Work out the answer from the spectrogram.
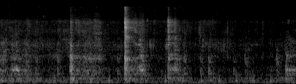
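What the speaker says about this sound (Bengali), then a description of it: "দিয়ে এবার মশলাটা ভালো করে তেলের সঙ্গে কষিয়ে নেবো" Spice paste frying in oil in a pan, a soft, quiet sizzle broken by a few sharp scrapes and clicks as a spoon stirs it.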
